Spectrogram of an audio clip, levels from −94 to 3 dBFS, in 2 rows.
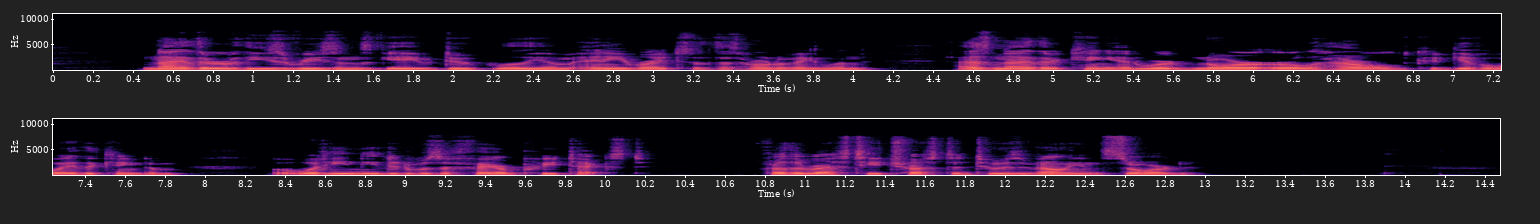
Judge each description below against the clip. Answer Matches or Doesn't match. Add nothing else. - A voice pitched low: Matches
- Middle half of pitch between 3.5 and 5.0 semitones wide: Doesn't match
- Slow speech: Doesn't match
